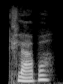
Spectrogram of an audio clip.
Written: klapper

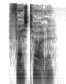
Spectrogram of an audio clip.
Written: fastholder

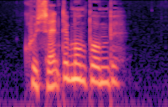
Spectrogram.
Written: krysantemumbombe

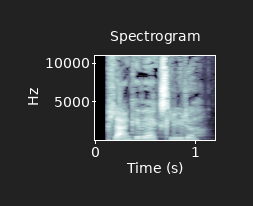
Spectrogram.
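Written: PLANKEVÆRKSLYTTER

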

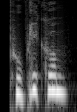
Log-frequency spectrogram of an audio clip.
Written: PUBLIKUMS

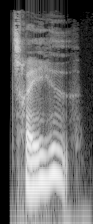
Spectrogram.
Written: træghed

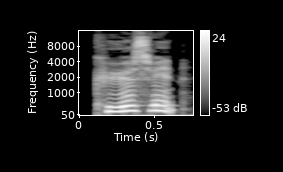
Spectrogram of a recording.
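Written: køresvend

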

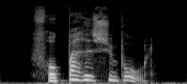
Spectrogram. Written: frugtbarhedssymbol

